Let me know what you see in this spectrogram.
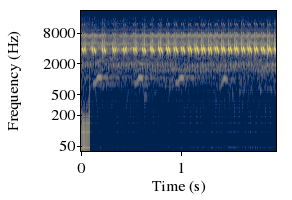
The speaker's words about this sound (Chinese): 他们去的温泉是一个建在山谷当中的很天然的场域，所以周边一直充斥着很多小动物的声音，像是日本树蛙和梅纹蟋蟀呀。它们的叫声本来就是一个很天然的音程，像这样。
